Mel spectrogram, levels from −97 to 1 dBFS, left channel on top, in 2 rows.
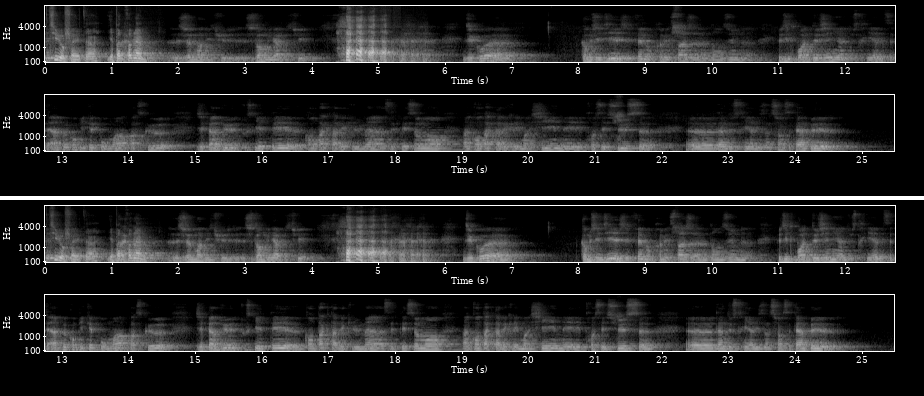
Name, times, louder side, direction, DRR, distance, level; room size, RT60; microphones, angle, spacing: voice 1, 0.0-1.5 4.4-5.2, left 3 dB, 20° left, 0.3 m, -30 dB
voice 2, 1.0-4.5 5.2-7.1 8.0-24.7, right 2 dB, 85° right, 0.7 m, -42 dB
13.5 x 6.0 x 2.8 m
head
